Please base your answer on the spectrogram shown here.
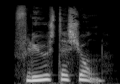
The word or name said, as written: flyvestation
